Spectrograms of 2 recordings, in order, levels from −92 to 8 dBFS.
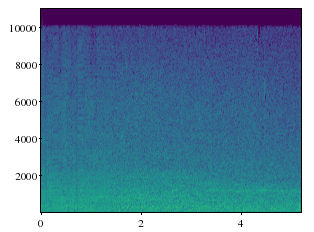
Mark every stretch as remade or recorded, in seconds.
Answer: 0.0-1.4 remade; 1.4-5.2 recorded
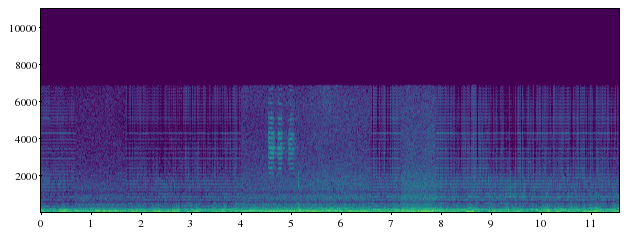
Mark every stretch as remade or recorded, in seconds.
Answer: 0.0-0.7 remade; 0.7-1.7 recorded; 1.7-4.0 remade; 4.0-6.6 recorded; 6.6-7.2 remade; 7.2-7.9 recorded; 7.9-11.6 remade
